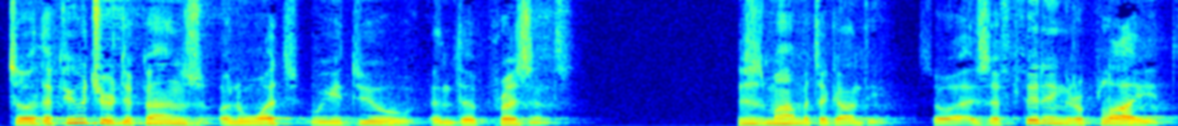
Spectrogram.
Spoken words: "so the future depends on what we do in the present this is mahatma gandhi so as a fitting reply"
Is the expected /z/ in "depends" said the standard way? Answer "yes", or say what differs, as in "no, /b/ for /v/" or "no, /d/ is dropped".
yes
